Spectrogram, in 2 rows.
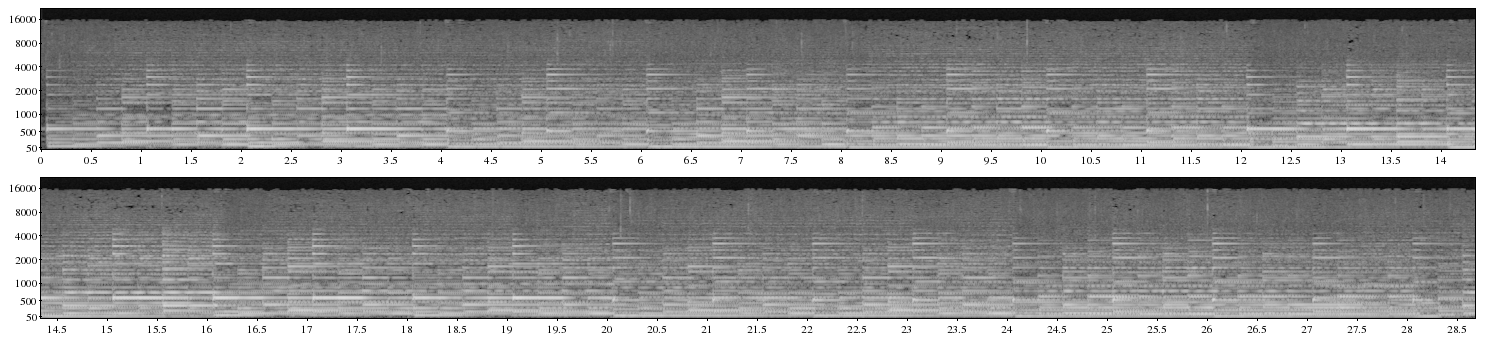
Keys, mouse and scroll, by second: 1.2 shift+right click, 2.4 click, 3.2 shift+right click, 5.4 click, 5.5-12.4 drag, 12.4 ctrl+t, 13.8 right click, 14.3 right click, 15.2 click, 16.5 ctrl+t, 18.1-28.6 drag.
